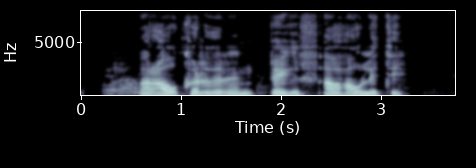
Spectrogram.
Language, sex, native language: Icelandic, other, Icelandic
